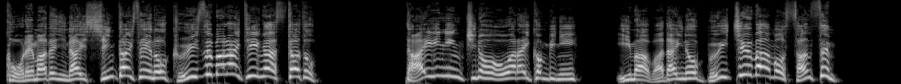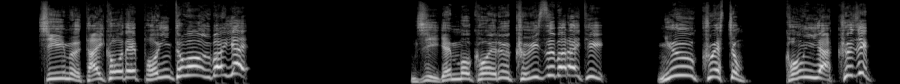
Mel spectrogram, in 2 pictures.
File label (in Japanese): ナレーション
